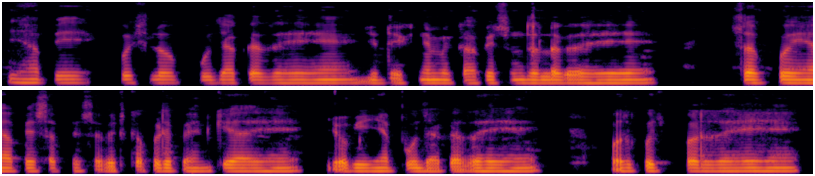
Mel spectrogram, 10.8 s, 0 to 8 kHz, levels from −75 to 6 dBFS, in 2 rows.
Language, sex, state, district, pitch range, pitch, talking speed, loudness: Hindi, male, Bihar, Araria, 115-120 Hz, 115 Hz, 225 wpm, -21 LUFS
